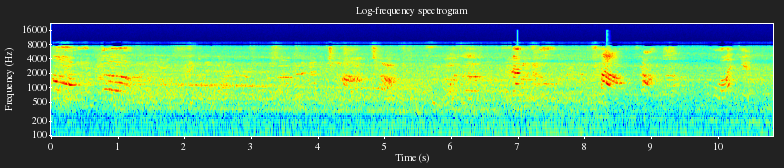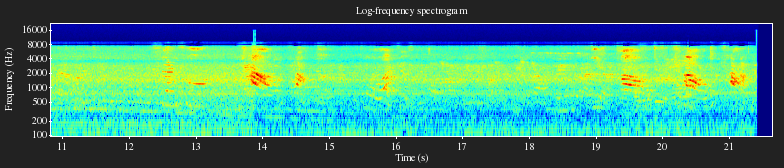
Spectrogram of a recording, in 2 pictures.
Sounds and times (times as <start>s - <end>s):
Child speech, kid speaking: 0.0s - 10.7s, 12.4s - 16.8s, 18.0s - 21.4s
Female speech, woman speaking: 14.4s - 21.4s.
